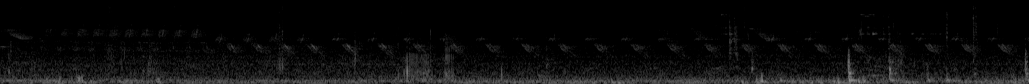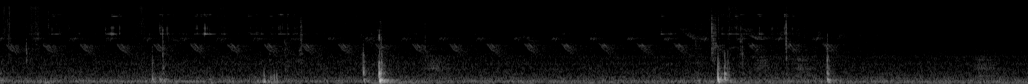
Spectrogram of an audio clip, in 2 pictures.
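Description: A bird calling outside, a long, even series of short falling chirps, about three a second. A few sharp knocks and scuffles from the puppy and kitten playing against the push mower break in, the loudest about two-thirds of the way through.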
